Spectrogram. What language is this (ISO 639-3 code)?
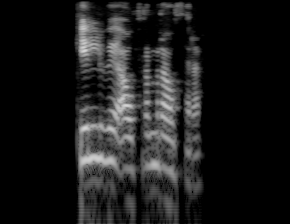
isl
